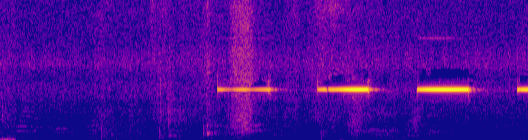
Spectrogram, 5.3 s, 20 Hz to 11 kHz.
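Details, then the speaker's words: Coleman SaluSpa hot tub, heater button pressed: no pump hum at all, then long high beeps about once a second. E02 no-flow error. "notice how there's no hum at all in fact you can't hear anything whenever you press the heater button you press it hear nothing and then the error comes on"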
